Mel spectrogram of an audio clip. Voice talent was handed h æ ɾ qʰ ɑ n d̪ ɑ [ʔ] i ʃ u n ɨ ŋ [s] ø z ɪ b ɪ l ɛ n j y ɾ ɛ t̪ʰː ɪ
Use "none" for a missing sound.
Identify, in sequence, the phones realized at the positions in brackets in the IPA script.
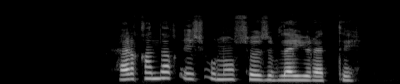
q, s

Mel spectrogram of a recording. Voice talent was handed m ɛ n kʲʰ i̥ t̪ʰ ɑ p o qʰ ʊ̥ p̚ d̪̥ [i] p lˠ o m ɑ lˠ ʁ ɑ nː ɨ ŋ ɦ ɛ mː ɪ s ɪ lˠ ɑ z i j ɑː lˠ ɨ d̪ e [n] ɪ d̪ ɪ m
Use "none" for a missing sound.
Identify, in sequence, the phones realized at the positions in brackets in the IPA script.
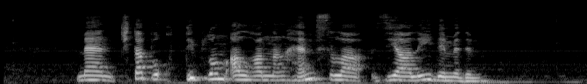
i, m

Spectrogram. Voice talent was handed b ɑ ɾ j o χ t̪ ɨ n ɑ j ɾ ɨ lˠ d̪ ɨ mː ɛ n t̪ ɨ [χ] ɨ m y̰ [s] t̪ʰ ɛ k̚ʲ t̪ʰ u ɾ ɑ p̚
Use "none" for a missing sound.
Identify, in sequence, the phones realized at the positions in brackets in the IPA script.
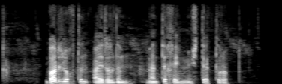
χ, ʃ

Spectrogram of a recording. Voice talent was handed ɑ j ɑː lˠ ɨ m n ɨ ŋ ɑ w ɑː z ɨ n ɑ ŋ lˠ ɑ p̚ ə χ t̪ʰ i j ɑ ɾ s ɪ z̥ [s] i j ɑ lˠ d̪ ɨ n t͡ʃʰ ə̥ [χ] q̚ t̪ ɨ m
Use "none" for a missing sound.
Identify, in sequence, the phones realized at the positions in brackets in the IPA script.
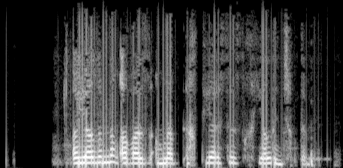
χ, none

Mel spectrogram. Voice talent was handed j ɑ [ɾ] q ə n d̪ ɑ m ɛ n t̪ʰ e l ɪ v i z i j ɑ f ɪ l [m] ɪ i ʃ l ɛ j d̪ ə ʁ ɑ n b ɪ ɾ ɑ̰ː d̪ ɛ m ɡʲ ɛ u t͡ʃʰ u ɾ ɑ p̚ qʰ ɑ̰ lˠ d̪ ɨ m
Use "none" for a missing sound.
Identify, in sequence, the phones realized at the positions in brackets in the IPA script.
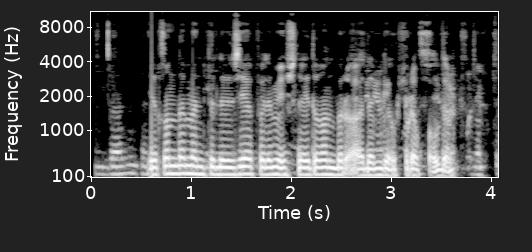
none, m

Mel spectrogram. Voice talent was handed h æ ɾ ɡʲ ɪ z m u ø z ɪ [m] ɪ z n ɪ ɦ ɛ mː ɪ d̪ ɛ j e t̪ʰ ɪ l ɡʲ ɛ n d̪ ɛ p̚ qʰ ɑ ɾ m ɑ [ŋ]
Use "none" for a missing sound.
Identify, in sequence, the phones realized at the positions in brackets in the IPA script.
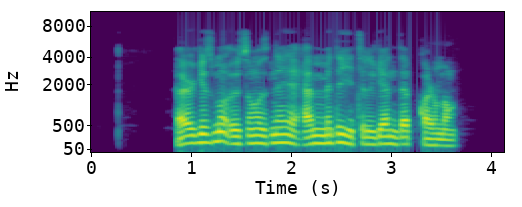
ŋ, ŋ

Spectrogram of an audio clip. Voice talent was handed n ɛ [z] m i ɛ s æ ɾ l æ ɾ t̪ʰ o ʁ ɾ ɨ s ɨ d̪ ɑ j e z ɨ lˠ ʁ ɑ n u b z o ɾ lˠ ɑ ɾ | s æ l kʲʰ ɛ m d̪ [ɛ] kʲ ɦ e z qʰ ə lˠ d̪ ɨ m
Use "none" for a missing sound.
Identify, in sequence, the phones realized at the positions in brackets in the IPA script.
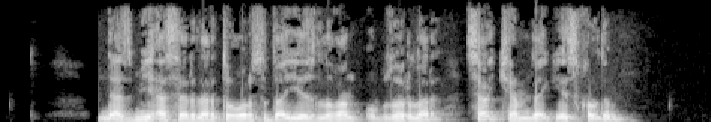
z, ɛ

